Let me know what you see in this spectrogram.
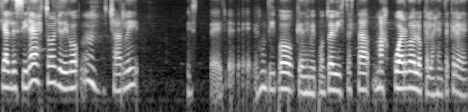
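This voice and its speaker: A woman's medium-pitched voice shows ordinary pitch variation, recorded with a dry, close sound and no echo. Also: moderate pace. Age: 40s. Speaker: singer. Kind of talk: casual interview chat. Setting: café. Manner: halting, many fillers and repetitions.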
